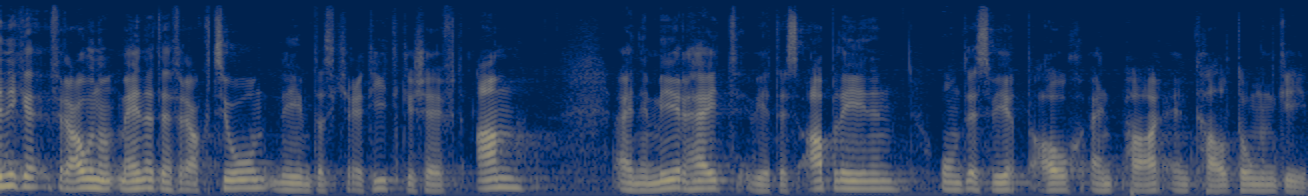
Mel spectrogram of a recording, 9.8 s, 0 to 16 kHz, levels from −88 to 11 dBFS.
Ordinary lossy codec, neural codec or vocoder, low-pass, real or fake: none; none; 14.4 kHz; real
